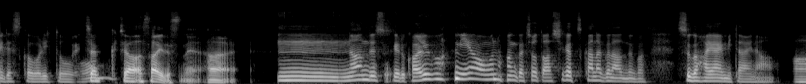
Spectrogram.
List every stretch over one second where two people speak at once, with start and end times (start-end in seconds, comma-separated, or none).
none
